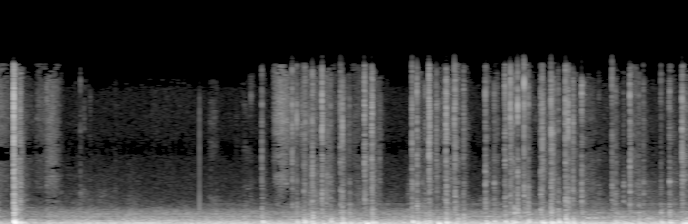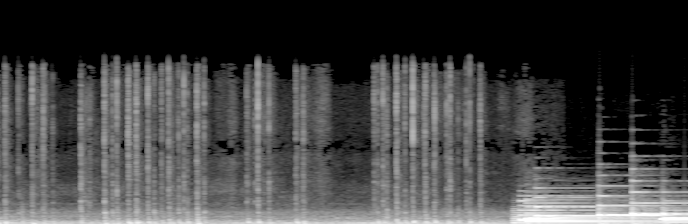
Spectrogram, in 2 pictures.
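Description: Typing on a laptop keyboard: a steady run of quick, light key clicks. About twelve seconds in, soft piano music comes in and becomes the loudest sound.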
